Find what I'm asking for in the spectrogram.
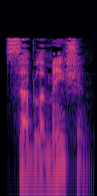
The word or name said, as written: sublimation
